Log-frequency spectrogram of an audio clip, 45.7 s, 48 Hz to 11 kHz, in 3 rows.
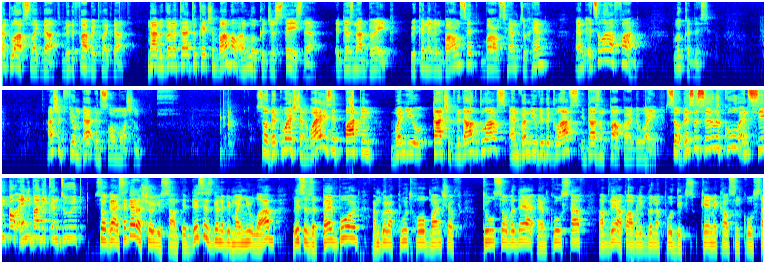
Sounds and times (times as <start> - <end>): Speech: 0.0 - 12.8, 13.4 - 14.2, 16.0 - 18.1, 20.3 - 45.7.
